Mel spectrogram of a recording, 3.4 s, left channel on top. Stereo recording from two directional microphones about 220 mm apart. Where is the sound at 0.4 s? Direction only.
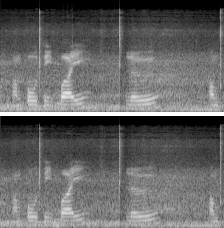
5° left (ahead or behind).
